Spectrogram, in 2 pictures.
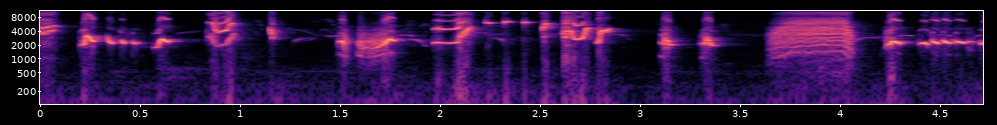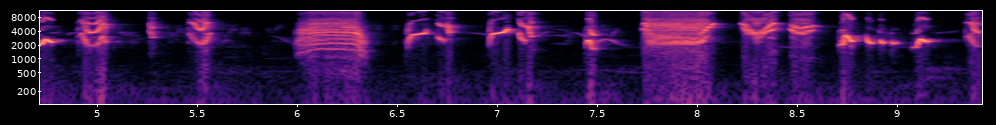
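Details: White-rumped shama in full song, meant to spur other shamas into singing: varied whistled phrases, sharp clicks and repeated harsh buzzing bursts, delivered rapidly over several seconds.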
